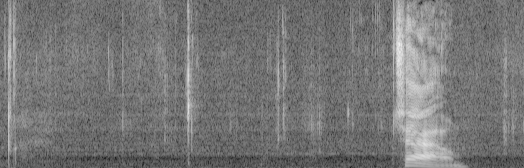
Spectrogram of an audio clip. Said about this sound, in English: Oh, y'all, hold on, let me chew this right quick.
